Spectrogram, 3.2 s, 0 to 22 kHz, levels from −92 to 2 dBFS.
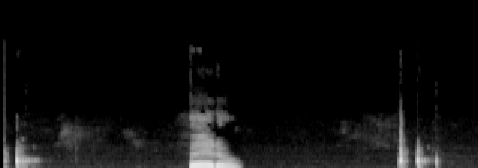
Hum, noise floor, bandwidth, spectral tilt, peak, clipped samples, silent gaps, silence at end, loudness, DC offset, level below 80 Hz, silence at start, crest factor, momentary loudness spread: none; -73 dBFS; 7.6 kHz; -5.5 dB/octave; -2 dBFS; under 0.1%; none; 0.35 s; -17 LUFS; under 0.1%; -60 dBFS; 0.1 s; 18 dB; 12 LU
